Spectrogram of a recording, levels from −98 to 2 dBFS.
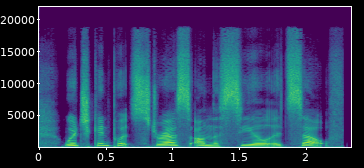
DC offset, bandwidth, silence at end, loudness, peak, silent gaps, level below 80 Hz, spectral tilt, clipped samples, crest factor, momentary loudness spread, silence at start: under 0.1%; 19.5 kHz; 0.05 s; -20 LUFS; -6 dBFS; none; -48 dBFS; -2.5 dB/octave; under 0.1%; 16 dB; 4 LU; 0 s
